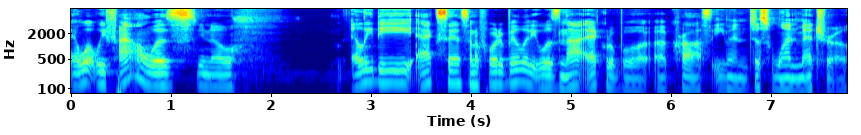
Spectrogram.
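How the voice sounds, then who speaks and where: This man has a normal speaking voice, fairly low in pitch with ordinary pitch variation, and talks at a moderate pace. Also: very clean recording, silent background. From US South, rural Lee County, South Carolina. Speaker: professor. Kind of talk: interview. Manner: frequent fillers (um, uh).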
